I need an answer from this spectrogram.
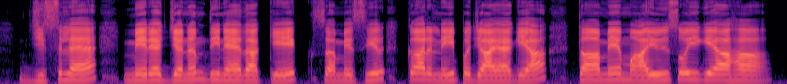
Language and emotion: Dogri, sad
